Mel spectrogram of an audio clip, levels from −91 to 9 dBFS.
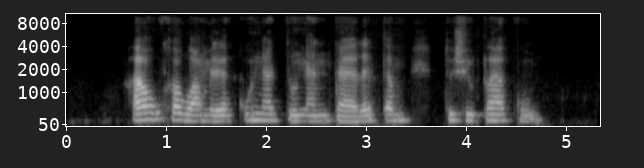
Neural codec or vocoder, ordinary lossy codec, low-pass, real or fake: codec, 24 kHz, 1.5 kbps, HILCodec; Opus, 32 kbps; 9.9 kHz; fake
